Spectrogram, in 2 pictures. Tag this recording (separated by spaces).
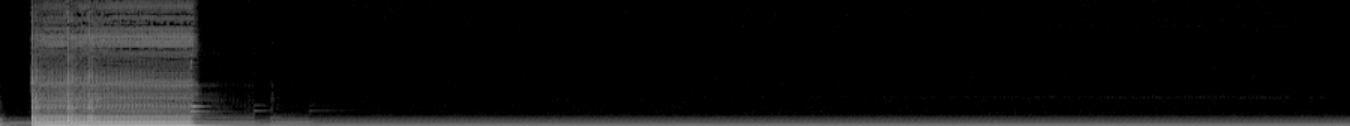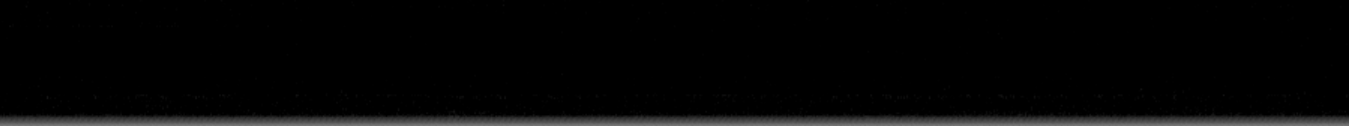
buzz drone faulty fluorescent hum light starter turnon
